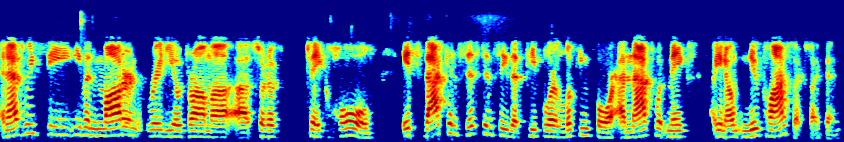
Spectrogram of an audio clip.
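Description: A man's voice: on the high side, moderate pace. A man from Canada talking conversationally as a podcast guest. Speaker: podcast guest, audio drama writer-director. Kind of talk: conversational roundtable discussion. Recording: thin, phone-like band-limited line.

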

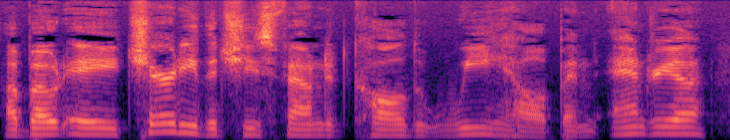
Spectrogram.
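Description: Male interview host, Canadian accent. Medium pitch, informal, engaged, conversational questioning. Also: moderate pace.

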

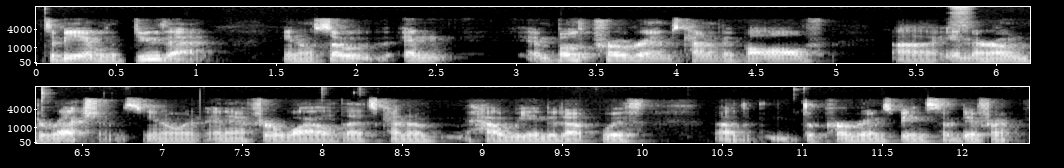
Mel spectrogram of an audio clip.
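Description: Man, coach, podcast guest, halting with fillers, slightly muffled. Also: fairly low pitch, little pitch movement, a little mellow. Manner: hesitant, many fillers and restarts. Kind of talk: casual interview talk. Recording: slightly dull lo-fi sound.

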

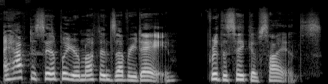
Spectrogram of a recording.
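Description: A woman's voice: mid-range voice, fairly quick, dry recording, clean studio sound. A woman co-hosting a podcast, chatting casually and reading lines in a playful, giggly way. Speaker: podcast co-host. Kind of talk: casual chat and comic fan fiction reading.

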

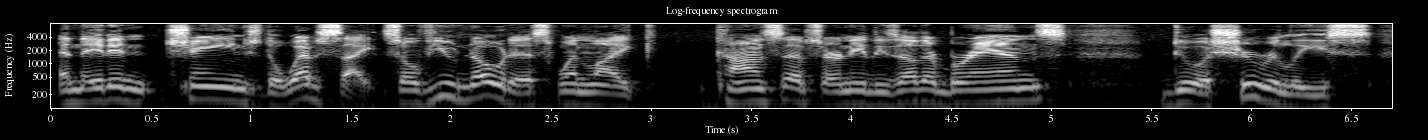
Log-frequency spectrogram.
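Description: A man's voice: medium pitch, moderate pace. A man co-hosting a podcast in casual chat, explaining things in an emphatic, opinionated way. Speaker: podcast co-host.

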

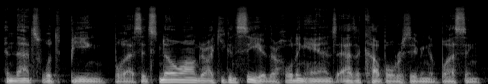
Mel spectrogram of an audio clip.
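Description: A man with a very low, dark voice that has a husky grain to it. He talks as a commentary host, opinionated and emphatic, repeating key phrases as he responds to comments. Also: fast. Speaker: podcast host and religious commentator. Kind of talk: live commentary answering viewer comments.

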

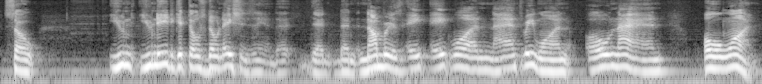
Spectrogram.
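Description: An American man volunteering at a community radio station, speaking earnestly and plainly with frequent pauses. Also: mid-range voice, darkish tone. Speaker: station volunteer and commentary writer. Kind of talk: casual on-air chat.

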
